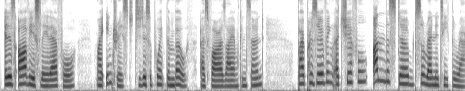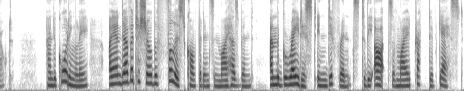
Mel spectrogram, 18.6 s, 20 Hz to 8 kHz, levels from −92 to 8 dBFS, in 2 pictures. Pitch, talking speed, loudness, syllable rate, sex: 235 Hz, 150 wpm, -21 LUFS, 5.5 syllables/s, female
